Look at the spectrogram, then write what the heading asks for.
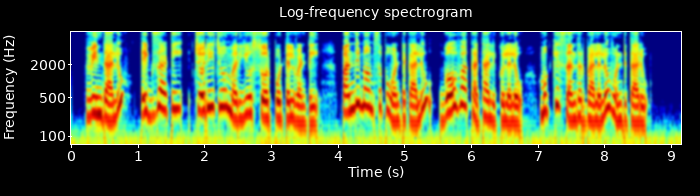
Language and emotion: Telugu, neutral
